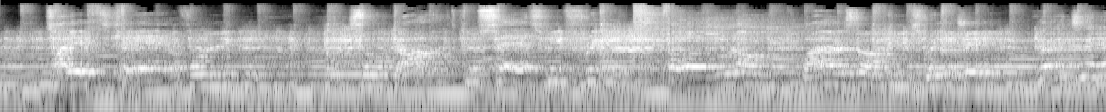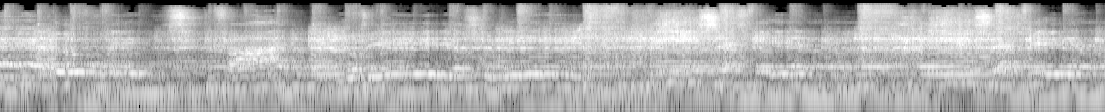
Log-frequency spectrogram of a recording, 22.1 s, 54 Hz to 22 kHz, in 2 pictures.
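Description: A rock band playing live: a male voice singing over keyboards from a Nord Stage 2, with electric bass, drums and electric guitar.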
